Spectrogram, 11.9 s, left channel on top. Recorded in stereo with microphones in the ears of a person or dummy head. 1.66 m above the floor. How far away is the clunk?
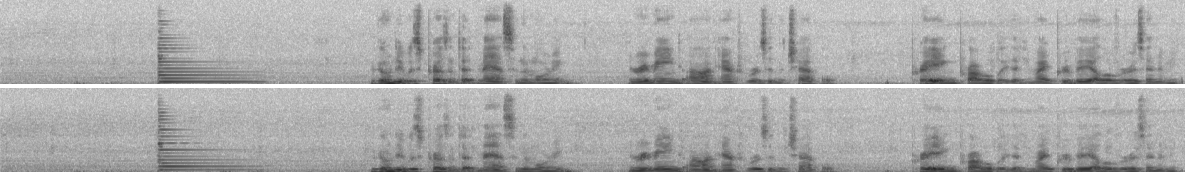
I don't hear a clunk.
